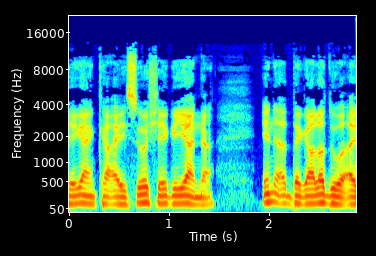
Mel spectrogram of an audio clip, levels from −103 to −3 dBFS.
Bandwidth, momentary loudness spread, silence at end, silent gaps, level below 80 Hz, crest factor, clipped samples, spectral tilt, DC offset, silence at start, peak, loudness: 13 kHz; 9 LU; 0 s; none; -56 dBFS; 16 dB; under 0.1%; -5.5 dB/octave; under 0.1%; 0 s; -4 dBFS; -21 LUFS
